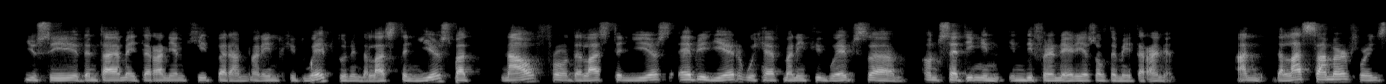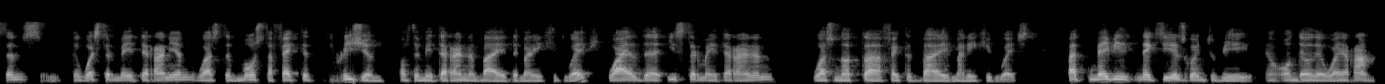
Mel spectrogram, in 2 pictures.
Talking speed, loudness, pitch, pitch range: 185 wpm, -26 LUFS, 100 Hz, 95-105 Hz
